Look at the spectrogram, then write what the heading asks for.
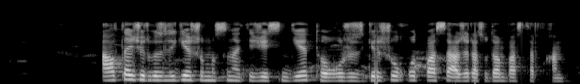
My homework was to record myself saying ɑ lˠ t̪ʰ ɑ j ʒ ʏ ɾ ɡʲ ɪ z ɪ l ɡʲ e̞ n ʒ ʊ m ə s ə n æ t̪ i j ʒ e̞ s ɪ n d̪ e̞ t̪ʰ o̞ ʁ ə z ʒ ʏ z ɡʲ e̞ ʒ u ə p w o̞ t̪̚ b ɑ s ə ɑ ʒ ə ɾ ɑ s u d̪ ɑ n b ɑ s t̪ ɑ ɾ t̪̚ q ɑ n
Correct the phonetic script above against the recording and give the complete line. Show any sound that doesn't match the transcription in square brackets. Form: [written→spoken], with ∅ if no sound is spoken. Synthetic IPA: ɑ lˠ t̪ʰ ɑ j ʒ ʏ ɾ ɡʲ ɪ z ɪ l ɡʲ e̞ n ʒ ʊ m ə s ə n æ t̪ i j ʒ e̞ s ɪ n d̪ e̞ t̪ʰ o̞ ʁ ə z ʒ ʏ z ɡʲ e̞ ʒ u ə [p→q] w o̞ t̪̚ b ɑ s ə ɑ ʒ ə ɾ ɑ s u d̪ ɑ n b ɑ s t̪ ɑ ɾ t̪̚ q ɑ n

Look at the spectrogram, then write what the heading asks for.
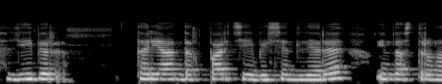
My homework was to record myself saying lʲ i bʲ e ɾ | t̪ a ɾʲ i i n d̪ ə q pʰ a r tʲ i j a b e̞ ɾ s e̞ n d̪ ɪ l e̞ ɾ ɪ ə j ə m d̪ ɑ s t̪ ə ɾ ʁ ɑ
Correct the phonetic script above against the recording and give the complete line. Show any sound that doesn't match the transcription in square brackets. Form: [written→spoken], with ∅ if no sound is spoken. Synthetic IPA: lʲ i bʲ e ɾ | t̪ a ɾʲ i [i→a] n d̪ ə q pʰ a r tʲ i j a b e̞ [ɾ→l] s e̞ n d̪ ɪ l e̞ ɾ ɪ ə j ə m d̪ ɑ s t̪ ə ɾ ʁ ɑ

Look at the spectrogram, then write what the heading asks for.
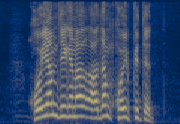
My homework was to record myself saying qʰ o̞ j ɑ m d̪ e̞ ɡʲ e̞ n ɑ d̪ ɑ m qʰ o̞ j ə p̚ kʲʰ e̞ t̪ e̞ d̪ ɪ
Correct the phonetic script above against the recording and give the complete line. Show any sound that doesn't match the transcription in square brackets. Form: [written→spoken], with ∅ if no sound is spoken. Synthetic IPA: qʰ o̞ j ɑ m d̪ e̞ ɡʲ e̞ n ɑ d̪ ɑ m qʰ o̞ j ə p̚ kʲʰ e̞ t̪ e̞ d̪ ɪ

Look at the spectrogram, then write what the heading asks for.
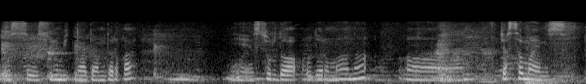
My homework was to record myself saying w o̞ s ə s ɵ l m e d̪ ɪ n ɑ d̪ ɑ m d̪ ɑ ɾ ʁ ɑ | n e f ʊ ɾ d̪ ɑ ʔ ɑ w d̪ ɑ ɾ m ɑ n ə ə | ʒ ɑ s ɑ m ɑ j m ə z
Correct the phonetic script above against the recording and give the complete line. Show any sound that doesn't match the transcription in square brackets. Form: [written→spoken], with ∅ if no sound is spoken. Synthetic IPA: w o̞ s ə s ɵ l m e [d̪→t̪] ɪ n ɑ d̪ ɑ m d̪ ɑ ɾ ʁ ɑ | n e [f→s] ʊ ɾ d̪ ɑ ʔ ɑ w d̪ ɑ ɾ m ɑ n ə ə | ʒ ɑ s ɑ m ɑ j m ə z

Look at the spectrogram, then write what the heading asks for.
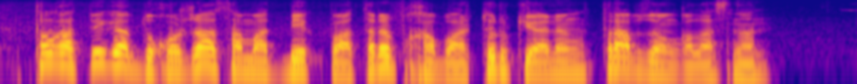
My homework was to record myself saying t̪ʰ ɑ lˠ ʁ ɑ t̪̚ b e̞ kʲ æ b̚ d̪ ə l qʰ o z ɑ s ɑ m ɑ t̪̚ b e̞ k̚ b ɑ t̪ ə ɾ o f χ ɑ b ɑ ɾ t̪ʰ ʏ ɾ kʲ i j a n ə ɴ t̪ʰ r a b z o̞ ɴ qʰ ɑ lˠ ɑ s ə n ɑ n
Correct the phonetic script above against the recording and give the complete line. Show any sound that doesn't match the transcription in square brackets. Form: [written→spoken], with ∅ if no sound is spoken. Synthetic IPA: t̪ʰ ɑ lˠ ʁ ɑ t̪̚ b e̞ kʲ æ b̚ d̪ ə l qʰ o [z→ʒ] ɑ s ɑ m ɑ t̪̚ b e̞ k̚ b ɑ t̪ ə ɾ o f χ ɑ b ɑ ɾ t̪ʰ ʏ ɾ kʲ i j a n ə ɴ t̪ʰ r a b z o̞ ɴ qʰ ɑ lˠ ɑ s ə n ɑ n

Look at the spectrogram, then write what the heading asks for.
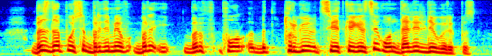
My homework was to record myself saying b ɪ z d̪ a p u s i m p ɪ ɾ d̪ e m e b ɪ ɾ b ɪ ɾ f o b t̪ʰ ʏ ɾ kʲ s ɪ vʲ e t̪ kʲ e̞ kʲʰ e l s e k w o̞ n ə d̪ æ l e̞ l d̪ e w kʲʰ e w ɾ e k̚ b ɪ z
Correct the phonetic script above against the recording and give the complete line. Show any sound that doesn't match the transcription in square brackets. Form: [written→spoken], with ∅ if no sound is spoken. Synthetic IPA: b ɪ z d̪ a p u s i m [p→b] ɪ ɾ d̪ e m e b ɪ ɾ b ɪ ɾ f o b t̪ʰ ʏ ɾ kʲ s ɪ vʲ e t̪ kʲ e̞ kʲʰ e l s e k w o̞ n ə d̪ æ l e̞ l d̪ e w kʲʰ e [w→∅] ɾ e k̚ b ɪ z

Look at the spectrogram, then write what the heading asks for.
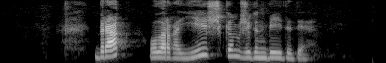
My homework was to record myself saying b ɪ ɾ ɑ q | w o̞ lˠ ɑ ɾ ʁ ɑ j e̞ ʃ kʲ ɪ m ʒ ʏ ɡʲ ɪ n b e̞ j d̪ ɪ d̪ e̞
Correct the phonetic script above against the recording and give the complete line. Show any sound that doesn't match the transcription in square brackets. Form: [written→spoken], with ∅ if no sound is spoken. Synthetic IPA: b ɪ ɾ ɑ q | w o̞ lˠ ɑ ɾ ʁ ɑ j e̞ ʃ kʲ ɪ m ʒ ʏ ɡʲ ɪ n b e̞ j d̪ ɪ d̪ e̞

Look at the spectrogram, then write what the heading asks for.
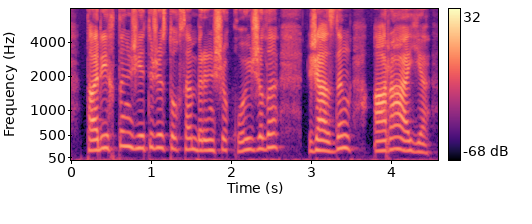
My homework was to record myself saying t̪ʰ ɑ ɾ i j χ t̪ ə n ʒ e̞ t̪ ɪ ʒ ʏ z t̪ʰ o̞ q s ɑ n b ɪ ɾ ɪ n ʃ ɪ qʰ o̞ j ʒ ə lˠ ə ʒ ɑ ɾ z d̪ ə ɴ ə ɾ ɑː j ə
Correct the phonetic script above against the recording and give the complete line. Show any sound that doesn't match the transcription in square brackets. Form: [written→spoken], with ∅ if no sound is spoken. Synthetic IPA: t̪ʰ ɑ ɾ i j χ t̪ ə [n→ɴ] ʒ e̞ t̪ ɪ ʒ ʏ z t̪ʰ o̞ q s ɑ n b ɪ ɾ ɪ n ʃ ɪ qʰ o̞ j ʒ ə lˠ ə ʒ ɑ [ɾ→∅] z d̪ ə ɴ [ə→ɑ] ɾ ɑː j ə

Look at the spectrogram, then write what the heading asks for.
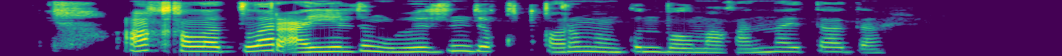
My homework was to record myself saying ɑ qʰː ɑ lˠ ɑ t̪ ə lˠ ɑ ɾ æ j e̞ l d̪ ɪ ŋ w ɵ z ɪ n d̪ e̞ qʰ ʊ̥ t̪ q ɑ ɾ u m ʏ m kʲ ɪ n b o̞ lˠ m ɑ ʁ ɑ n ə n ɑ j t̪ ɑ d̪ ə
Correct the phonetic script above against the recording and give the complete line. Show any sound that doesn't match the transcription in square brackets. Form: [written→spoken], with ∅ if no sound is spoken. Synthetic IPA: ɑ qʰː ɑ lˠ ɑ t̪ ə lˠ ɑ ɾ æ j e̞ l d̪ ɪ ŋ w ɵ z ɪ n d̪ e̞ qʰ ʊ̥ t̪ q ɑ ɾ u m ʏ m kʲ ɪ n b o̞ lˠ m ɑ ʁ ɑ n ə n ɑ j t̪ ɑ d̪ ə

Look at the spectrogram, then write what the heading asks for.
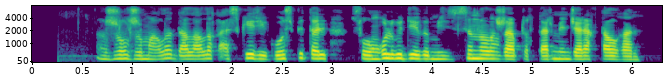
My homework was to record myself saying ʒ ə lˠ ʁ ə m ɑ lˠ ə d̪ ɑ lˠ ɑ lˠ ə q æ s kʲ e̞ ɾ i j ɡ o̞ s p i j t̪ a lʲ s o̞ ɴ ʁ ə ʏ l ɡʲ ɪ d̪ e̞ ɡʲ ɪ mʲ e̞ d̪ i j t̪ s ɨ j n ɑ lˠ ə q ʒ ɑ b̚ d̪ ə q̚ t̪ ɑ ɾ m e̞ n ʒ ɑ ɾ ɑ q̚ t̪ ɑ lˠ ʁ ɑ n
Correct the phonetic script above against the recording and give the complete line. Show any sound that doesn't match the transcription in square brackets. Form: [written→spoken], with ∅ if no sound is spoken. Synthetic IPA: ʒ ə lˠ [ʁ→ʒ] ə m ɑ lˠ ə d̪ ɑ lˠ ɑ lˠ ə q æ s kʲ e̞ ɾ i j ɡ o̞ s p i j t̪ a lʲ s o̞ ɴ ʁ ə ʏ l ɡʲ ɪ d̪ e̞ ɡʲ ɪ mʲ e̞ d̪ i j t̪ s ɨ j n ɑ lˠ ə q ʒ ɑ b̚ d̪ ə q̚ t̪ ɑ ɾ m e̞ n ʒ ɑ ɾ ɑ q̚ t̪ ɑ lˠ ʁ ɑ n

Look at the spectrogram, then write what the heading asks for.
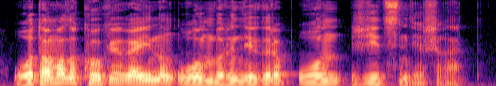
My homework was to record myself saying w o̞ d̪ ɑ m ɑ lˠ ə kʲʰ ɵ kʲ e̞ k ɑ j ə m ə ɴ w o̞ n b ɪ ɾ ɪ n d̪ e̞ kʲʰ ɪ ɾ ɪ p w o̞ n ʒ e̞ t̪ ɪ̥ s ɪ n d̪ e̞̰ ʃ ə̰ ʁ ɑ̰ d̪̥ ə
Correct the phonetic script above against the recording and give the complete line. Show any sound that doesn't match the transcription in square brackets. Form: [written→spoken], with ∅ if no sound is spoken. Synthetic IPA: w o̞ [d̪→t̪] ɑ m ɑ lˠ ə kʲʰ ɵ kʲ e̞ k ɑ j ə [m→n] ə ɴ w o̞ n b ɪ ɾ ɪ n d̪ e̞ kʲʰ ɪ ɾ ɪ p w o̞ n ʒ e̞ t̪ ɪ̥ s ɪ n d̪ e̞̰ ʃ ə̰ ʁ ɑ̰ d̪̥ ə

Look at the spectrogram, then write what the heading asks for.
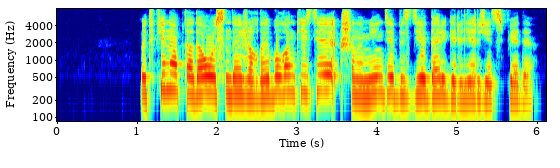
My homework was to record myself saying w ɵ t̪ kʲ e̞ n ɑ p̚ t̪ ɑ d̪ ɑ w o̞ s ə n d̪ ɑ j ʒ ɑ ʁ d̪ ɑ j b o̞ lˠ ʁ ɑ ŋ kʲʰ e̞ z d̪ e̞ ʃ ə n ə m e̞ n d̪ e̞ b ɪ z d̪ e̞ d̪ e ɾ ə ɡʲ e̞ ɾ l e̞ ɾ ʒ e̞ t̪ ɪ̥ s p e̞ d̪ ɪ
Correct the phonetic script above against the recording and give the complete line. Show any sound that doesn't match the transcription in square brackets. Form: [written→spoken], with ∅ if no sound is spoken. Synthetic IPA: w ɵ t̪ kʲ e̞ n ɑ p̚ t̪ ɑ d̪ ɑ w o̞ s ə n d̪ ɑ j ʒ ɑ ʁ d̪ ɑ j b o̞ lˠ ʁ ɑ ŋ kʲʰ e̞ z d̪ e̞ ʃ ə n ə m e̞ n d̪ e̞ b ɪ z d̪ e̞ d̪ [e→æ] ɾ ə ɡʲ e̞ ɾ l e̞ ɾ ʒ e̞ t̪ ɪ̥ s p e̞ d̪ ɪ

